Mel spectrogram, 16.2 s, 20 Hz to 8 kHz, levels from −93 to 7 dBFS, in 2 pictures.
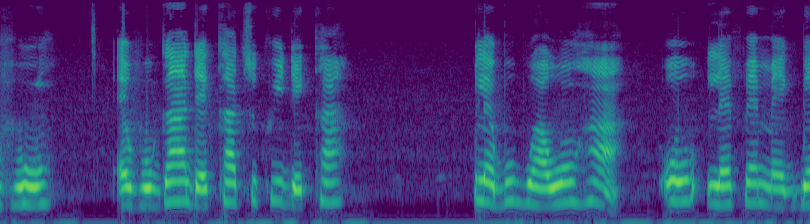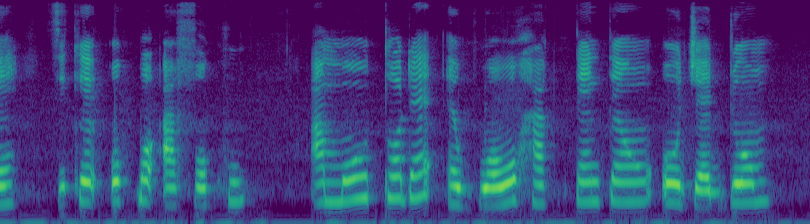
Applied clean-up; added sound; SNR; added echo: none; none; none; none.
